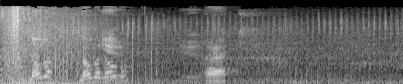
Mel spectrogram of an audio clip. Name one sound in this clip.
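Helicopter rotors thud steadily overhead.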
